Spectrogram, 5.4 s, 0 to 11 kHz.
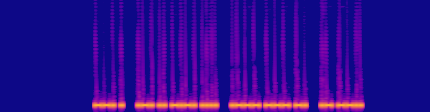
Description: Morse code, heard as a keyed tone, about 46 wpm, 700 Hz. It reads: GE RICH JON AZ
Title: K1USN SST QSO Practice - 45wpm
